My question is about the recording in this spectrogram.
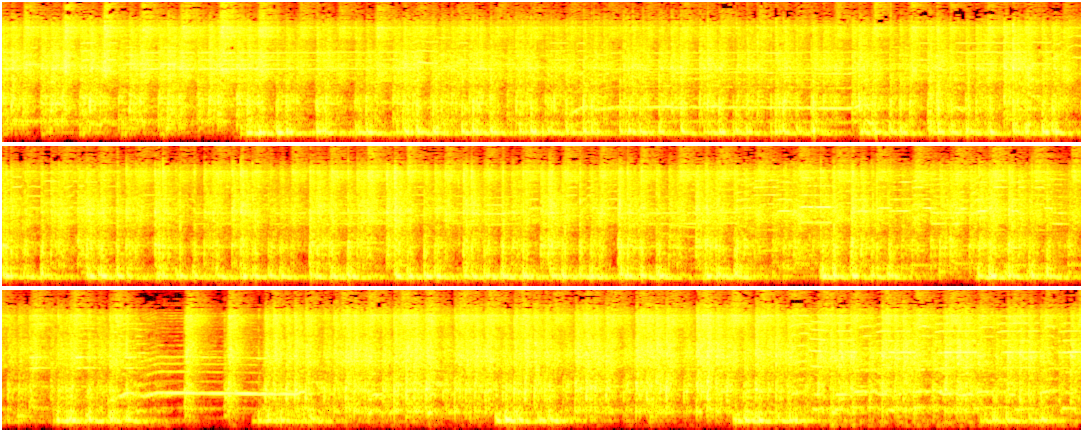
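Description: Western Odisha folk band: barrel drums (dhol) beating a fast, steady rhythm under a muhuri (folk shawm) melody, with two long held reed notes.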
